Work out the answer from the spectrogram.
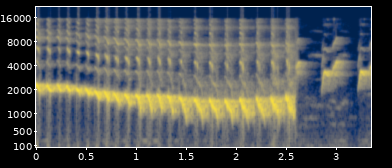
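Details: White-rumped shama singing a mimicry-rich song to provoke a reply: a fast even trill of about fifteen notes slowly falling in pitch, followed by two short high chirps.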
